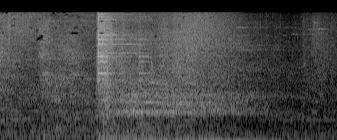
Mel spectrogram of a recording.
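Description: A sudden magical blast bursts loudly and rings out.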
